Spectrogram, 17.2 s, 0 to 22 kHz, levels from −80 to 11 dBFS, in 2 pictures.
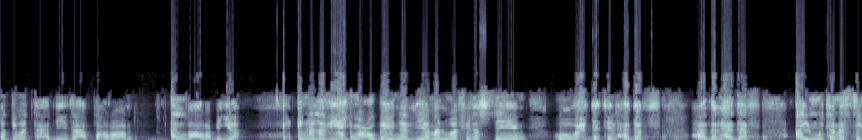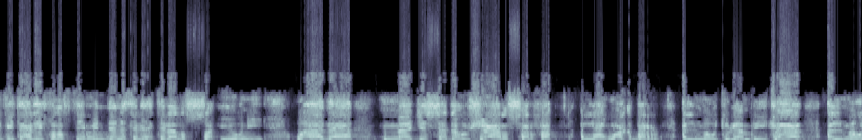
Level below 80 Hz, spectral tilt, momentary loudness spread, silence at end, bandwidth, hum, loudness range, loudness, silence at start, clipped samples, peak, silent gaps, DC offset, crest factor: -44 dBFS; -0.5 dB/octave; 9 LU; 0 s; over 20 kHz; none; 3 LU; -8 LUFS; 0 s; 1%; 0 dBFS; none; under 0.1%; 10 dB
